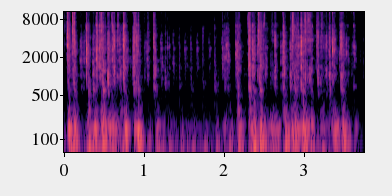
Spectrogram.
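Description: Rapid typing on a computer keyboard, a dense run of close, crisp keystrokes clattering steadily with no pauses and no voices.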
